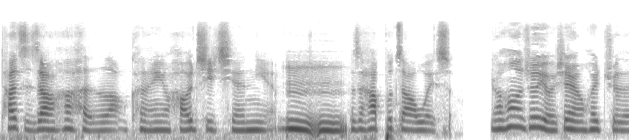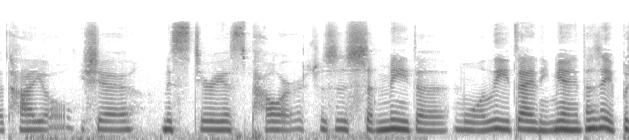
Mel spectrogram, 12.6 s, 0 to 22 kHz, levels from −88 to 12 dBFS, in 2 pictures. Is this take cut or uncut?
uncut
